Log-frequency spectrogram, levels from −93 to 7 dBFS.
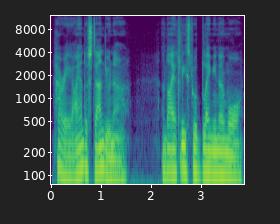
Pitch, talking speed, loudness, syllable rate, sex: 100 Hz, 230 wpm, -15 LUFS, 5.8 syllables/s, male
